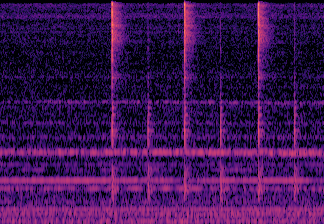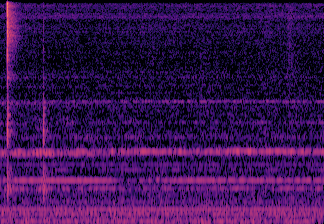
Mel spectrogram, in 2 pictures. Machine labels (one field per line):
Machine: valve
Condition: normal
